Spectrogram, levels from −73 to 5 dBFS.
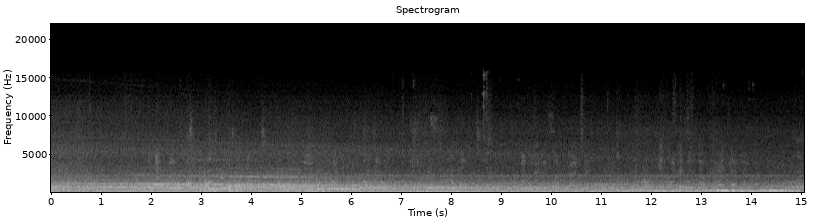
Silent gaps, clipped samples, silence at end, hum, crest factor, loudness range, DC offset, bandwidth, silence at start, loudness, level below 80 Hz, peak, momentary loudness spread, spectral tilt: none; under 0.1%; 0 s; none; 16 dB; 4 LU; under 0.1%; 16 kHz; 0 s; -23 LUFS; -38 dBFS; -6 dBFS; 5 LU; -6 dB/octave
